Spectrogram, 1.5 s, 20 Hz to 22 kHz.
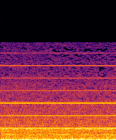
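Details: Continuity tester on a relay switching an inverter via a Victron Smart Battery Protect (220 A), with a 12 V bulb loading a weak battery. A steady, unbroken high beep with no dropout shows the relay contacts are still closed, before the 90-second shutoff.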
